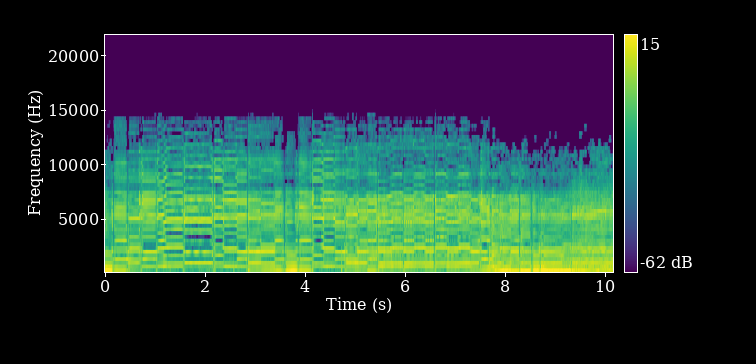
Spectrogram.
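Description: Solo fiddle bowed, playing a run of single notes with some slides between them, then settling near the end into a long held note with a lower string sounding under it.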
